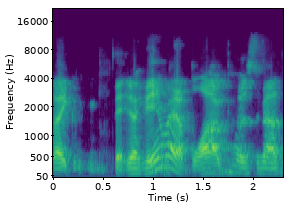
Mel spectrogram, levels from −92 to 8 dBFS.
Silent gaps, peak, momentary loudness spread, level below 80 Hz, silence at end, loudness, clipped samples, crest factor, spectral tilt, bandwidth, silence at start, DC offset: none; 0 dBFS; 8 LU; -66 dBFS; 0 s; -18 LUFS; under 0.1%; 18 dB; -4 dB/octave; 11.5 kHz; 0 s; under 0.1%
